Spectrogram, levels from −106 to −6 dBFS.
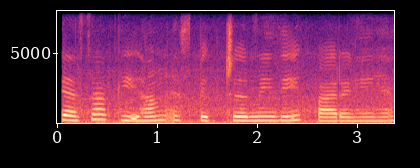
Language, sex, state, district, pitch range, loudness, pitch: Hindi, female, Bihar, Kaimur, 270-310 Hz, -16 LUFS, 285 Hz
